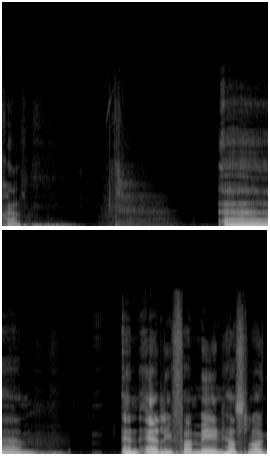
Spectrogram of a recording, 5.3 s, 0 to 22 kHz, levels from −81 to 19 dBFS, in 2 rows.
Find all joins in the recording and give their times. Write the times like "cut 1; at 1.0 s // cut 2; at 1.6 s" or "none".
none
